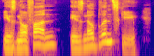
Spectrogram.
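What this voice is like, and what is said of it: Slogan read in a put-on accent. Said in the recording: “Why does that written slogan have an accent? ... That's how ... reads it. It's like, have no fun, have no Blinsky. ... Did I read it with an accent?”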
